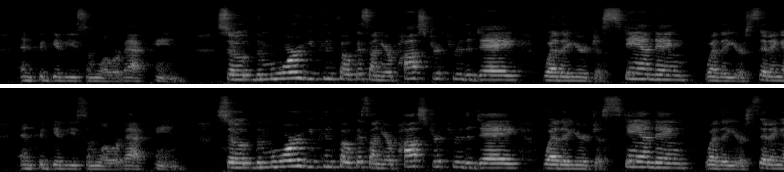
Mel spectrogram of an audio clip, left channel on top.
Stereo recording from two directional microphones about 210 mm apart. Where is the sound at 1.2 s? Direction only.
15° left (ahead or behind).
